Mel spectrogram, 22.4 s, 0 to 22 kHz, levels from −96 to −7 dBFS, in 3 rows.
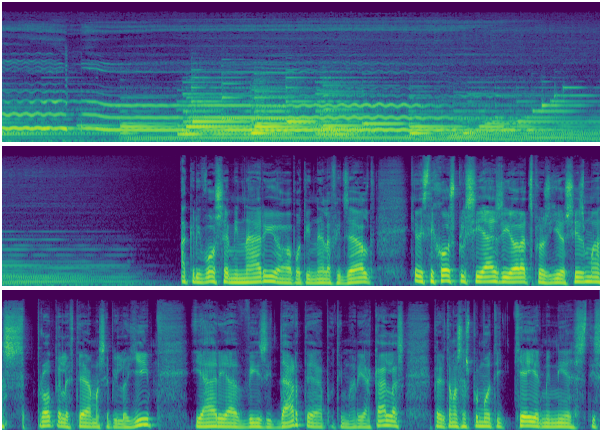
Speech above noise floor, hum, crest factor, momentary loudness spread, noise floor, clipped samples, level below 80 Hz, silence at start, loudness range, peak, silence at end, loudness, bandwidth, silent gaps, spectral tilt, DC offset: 37 dB; none; 16 dB; 12 LU; -56 dBFS; under 0.1%; -46 dBFS; 0 s; 8 LU; -4 dBFS; 0 s; -21 LUFS; 16 kHz; none; -6 dB/octave; under 0.1%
